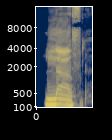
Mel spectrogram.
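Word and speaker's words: laughed: एंड लाफ्ड, ठीक है, GH silent है, इसे हम पढ़ते हैं लाफ्ड, ठीक है।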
